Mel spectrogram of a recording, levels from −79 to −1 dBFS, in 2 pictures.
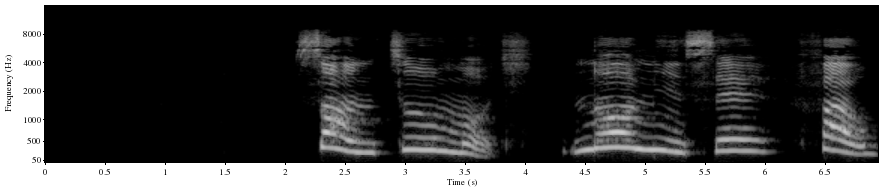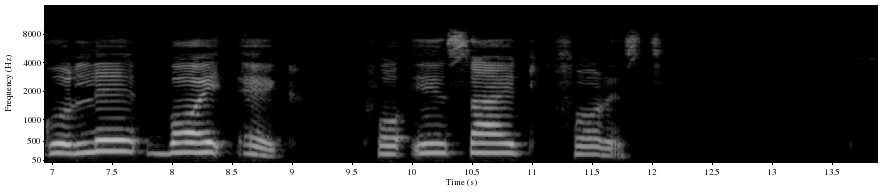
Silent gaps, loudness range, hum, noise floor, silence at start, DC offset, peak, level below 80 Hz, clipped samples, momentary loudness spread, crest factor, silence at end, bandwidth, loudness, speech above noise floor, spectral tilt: none; 8 LU; none; -82 dBFS; 2.1 s; under 0.1%; -8 dBFS; -82 dBFS; under 0.1%; 17 LU; 22 dB; 1.85 s; 9.4 kHz; -26 LUFS; 56 dB; -3 dB/octave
